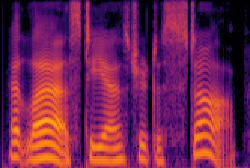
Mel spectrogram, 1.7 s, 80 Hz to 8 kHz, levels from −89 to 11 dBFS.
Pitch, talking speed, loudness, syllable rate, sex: 195 Hz, 250 wpm, -16 LUFS, 5.2 syllables/s, female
